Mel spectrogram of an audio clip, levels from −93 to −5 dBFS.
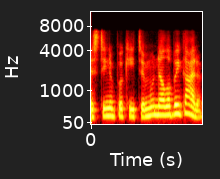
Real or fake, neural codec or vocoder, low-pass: fake; codec, 16 kHz, 0.3 kbps, FocalCodec; 7.2 kHz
